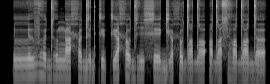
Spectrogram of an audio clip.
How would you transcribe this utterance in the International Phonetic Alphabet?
lː ɨ v ɦ ɵ dʱ ɵ ŋ a ħ ɵ d ɨ d kʲ ɐ kʲ ɐ ħ o dʱ i x e ɡʲ ʉ ħ u d ɐ dˤ a ʔ ɵ dˤ e s ɦ a dˤ ʉ d ɐ

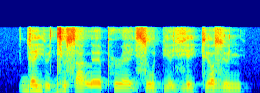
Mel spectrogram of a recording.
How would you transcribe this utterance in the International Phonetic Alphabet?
ɡ ɛ˦ j ʉ˨ dʲ u˦ s a˨ l ɛ˨ pʰ ɹ ɛ˨ j z u˦ pʲ ɛ˨ vʲ ɛ˦ j kʲ ɔ˦ z ʉ˦ nʲ

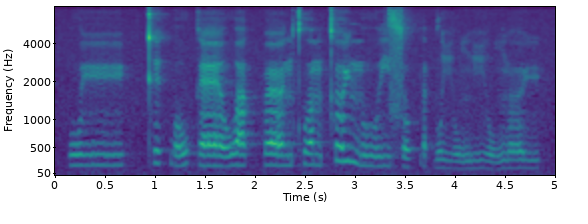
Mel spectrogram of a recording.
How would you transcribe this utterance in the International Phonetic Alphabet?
w yː˨ | kʰ ɪ˧ k̚ o˨˥ w k ɛː˨ w ɐ˧ k̚ p œː˨ n kʷʰ ɐ˧ m kʰ ɵ˥ ɥ n̪ uː˨ j s ʊ˨˥ k̚ ɐ˨ t̚ w iː˨˩ w ŋ iː˨˩ w ŋ ɵ˨ ɥ

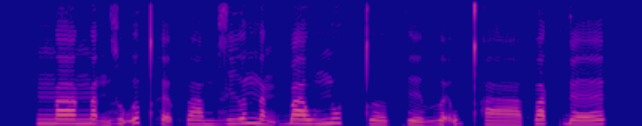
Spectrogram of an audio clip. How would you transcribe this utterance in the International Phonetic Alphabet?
ŋ aː˧ ŋ a̰˧˨ n z ṵ˧˥ ə̯ t̪ʰ ɛ̰˧˨ f a̤˨˩ m z i˨˦ ə̯ n a̰˧˨ ŋ ɓ a˧ w n u˦˥ t̚ t̪ ə̤ː˨˩ k e˧˩ v ɛ̰˧˥ w t̪ʰ a̤ː˨˩ f a˦˥ k̚ ɗ ɛ˨˦

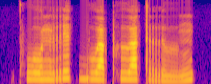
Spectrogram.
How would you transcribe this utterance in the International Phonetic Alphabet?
kʰ w o˧ n r e˥˩ k̚ b u˧ a̯ pʰ ɯ˦˥ a̯ t r ɯ˩˦ ŋ

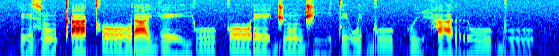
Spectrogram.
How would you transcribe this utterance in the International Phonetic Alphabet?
ɪ˨ z ũ˨ kʼ a˦ kʰ oː˦˨ ɾ a˨ j eː˨ j uː˦ k oː˦ ɾ e˦˨ d͡ʒ ũ˦ d͡ʒ iː˨ t ɪ˨ w ɪ˦ ɡ uː˨ kʷ i˦˨ h a˨ r uː˦ ɡ u˨

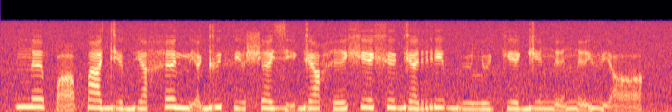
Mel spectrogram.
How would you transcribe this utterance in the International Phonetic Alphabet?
n ɛ˦˨ p ɑ̰˧ p a˧ dʲ ɐ˨ bʲ a˨ h ɛ˦˨ mʲ ɑ̰˧ ɡʲ u˦ fʲ ɐ˨ ʃ ɛ˧ zʲ ḛ˧ ɡʲ ɑ˧ h e˨˦ xʲ ɛ˦ xʲ ɐ˦ ɡʲ a˧ rʲ e˦ b y˨ l y˨ kʲ ɛ˧ ɡʲ e˧ n ḛ˧ n ḛ˦ vʲ ɑ̰˧

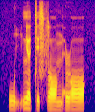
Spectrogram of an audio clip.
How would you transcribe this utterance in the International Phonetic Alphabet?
w ḭ lʲ ɜ tʲ ɐ sʲ f l ɔ n̪ ɛ̰ ɹ ɔ

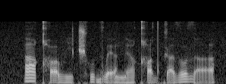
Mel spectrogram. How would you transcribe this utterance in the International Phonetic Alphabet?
a˥ qʰ o̰˧˩ β i˩˧ t͡ʃʰ u˧ ɡ w ɛ̰˧˩ ɐ̯ n ɛ˩˧ qʰ a̰˧ d k a̰˧ ð o˥ ð a̰˩˧

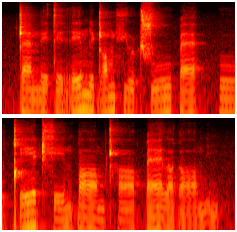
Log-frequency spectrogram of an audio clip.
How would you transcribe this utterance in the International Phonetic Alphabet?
ʈ æ m ɾ e t e r e m i ɖ ɒ m fʲ uː ʈ ɕ uː k͡p æ | uː ǃʼ eː ʈ x e m k͡p ɒː m ʈʰ ɒː k͡p æ l ɒ ɗ ɒː m i m

